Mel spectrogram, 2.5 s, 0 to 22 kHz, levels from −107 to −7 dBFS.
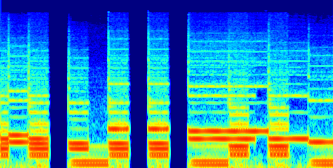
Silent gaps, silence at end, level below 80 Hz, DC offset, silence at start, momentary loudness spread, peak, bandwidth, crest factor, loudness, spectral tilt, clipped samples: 0.37-0.50 s, 0.98-1.10 s, 1.27-1.40 s; 0 s; -44 dBFS; under 0.1%; 0 s; 2 LU; -10 dBFS; 10.5 kHz; 12 dB; -23 LUFS; -8 dB/octave; under 0.1%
